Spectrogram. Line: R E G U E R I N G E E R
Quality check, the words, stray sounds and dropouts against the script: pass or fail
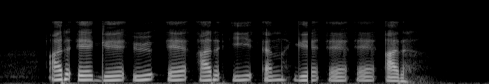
fail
